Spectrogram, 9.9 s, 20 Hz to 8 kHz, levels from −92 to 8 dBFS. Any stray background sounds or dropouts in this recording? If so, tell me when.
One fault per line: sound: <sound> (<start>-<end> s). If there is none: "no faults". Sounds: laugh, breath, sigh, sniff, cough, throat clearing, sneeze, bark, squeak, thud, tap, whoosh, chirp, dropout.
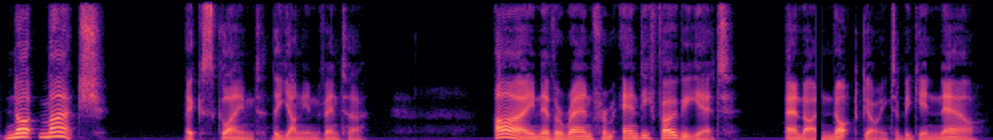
sound: dropout (8.1-8.2 s)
